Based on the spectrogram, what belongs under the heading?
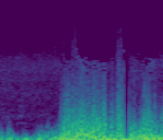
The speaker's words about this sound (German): Es windet, wie man hört.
